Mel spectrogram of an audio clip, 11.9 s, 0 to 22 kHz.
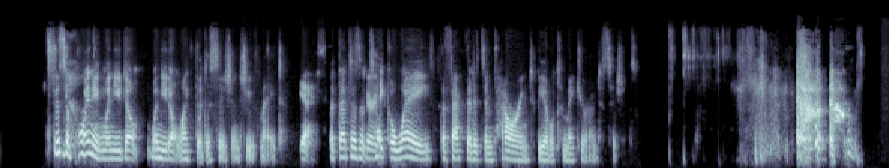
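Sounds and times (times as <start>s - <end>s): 
speech: 0.6s - 9.1s
person coughing: 10.1s - 11.5s.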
